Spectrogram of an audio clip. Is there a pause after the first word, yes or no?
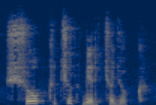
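no. It is said straight through without pause.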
